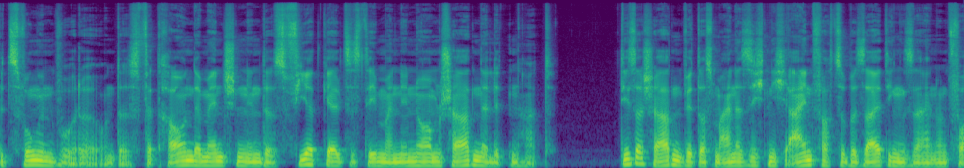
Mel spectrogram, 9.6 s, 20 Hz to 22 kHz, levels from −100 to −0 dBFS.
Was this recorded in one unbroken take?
yes; 0 cuts

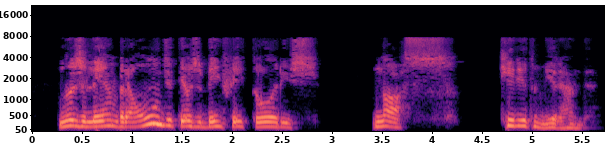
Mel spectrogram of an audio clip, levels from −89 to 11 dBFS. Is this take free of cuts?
no; 1 cut; at 4.4 s

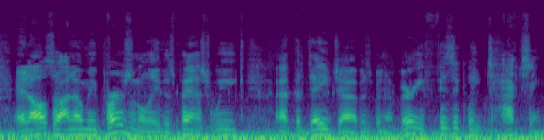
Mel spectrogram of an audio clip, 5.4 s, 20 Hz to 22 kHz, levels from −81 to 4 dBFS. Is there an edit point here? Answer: no; 0 cuts

